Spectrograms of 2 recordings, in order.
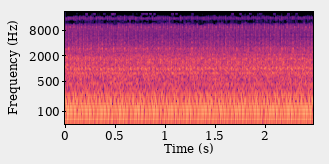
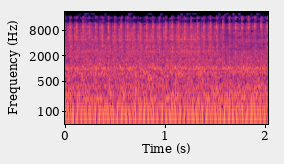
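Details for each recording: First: Neglected John Deere tractor after fitting a missing bracket and fan shroud screws to cure chattering: steady, even low idle with no ticking or chatter; normal idle, ticking fixed. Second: Neglected John Deere, first start from cheap purchase with the fuel system untouched: a steady fast chattering knock in time with the engine, the fan blades striking the radiator because a bracket is missing; a fuel leak is also present.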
